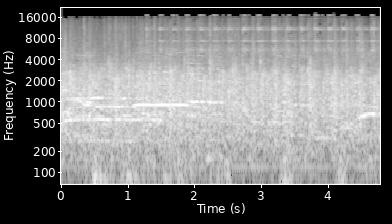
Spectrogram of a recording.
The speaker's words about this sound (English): Clap your hands unto him and bless his name.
